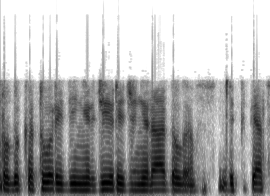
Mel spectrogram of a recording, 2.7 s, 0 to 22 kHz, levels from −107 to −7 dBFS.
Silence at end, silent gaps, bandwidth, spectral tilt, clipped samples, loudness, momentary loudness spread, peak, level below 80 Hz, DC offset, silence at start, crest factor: 0.05 s; none; 4.3 kHz; -10.5 dB/octave; under 0.1%; -12 LUFS; 9 LU; 0 dBFS; -46 dBFS; under 0.1%; 0 s; 12 dB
